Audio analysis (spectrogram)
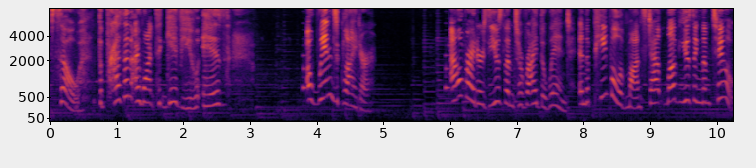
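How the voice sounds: Over faint background music, a woman performs a cartoonish character voice, extremely high and fairly bright, with big pitch swings. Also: fairly slow pace.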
